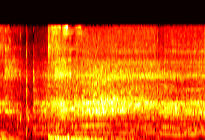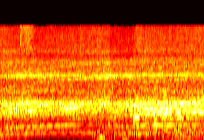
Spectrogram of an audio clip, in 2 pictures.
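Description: A car engine roars loudly as the car speeds away.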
